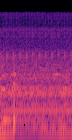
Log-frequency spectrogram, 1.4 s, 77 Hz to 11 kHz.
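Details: MG TF 160 VVC at a steady, even idle with no knocks or misses, just a smooth low hum, on its first start after front and rear cambelt replacement and tensioning (battery flat, jump-started); the engine runs normally.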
